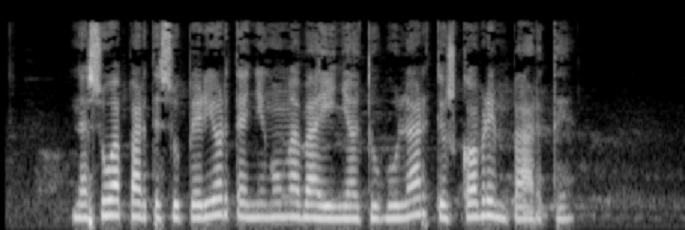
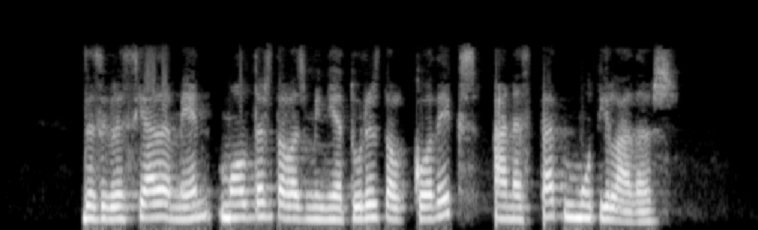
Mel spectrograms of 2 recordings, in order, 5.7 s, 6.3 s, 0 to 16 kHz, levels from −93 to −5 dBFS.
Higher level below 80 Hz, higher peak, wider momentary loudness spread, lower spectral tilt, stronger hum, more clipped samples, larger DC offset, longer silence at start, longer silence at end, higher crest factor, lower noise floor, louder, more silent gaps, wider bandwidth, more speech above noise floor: about the same, -54 dBFS vs -56 dBFS; about the same, -4 dBFS vs -2 dBFS; about the same, 8 LU vs 6 LU; second, -4.5 dB/octave vs -8 dB/octave; neither; neither; neither; about the same, 0.6 s vs 0.7 s; first, 0.95 s vs 0.75 s; first, 18 dB vs 12 dB; second, -59 dBFS vs -84 dBFS; second, -21 LUFS vs -14 LUFS; neither; first, 11.5 kHz vs 7.2 kHz; second, 38 dB vs 71 dB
